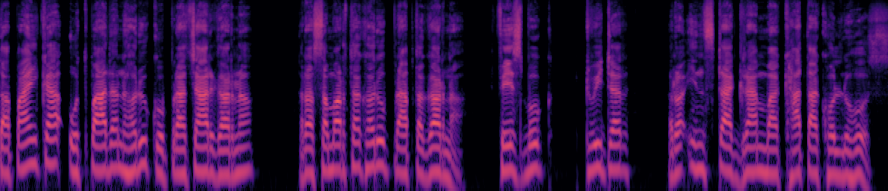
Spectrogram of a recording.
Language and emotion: Nepali, neutral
